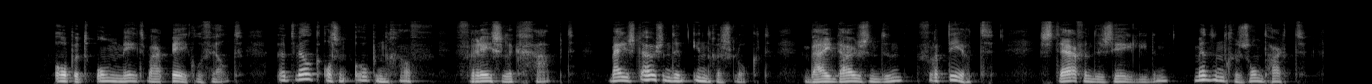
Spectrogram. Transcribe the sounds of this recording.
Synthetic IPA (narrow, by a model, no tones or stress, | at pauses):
ɔpɦətɔnmejdbaːɹpejkəlˠvɛlˠt | ətʋɛlˠkʰɑlˠsənowpənχrɑ̰f | frejsələkχa̰ːpt | bɛjsdœɥzəndənɪnχəslɔ̰kt | bɛjdœɥzəndənv̥ərtɪːrt | stɛrvəndəzejlidən | mɛtənχəzɔntɦɑɹt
